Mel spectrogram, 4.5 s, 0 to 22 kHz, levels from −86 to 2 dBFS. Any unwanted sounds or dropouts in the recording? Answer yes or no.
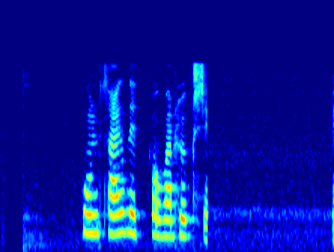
no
